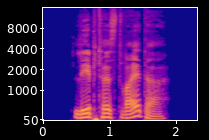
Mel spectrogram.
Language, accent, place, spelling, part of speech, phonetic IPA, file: German, Germany, Berlin, lebtest weiter, verb, [ˌleːptəst ˈvaɪ̯tɐ], De-lebtest weiter.ogg
- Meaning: inflection of weiterleben: 1. second-person singular preterite 2. second-person singular subjunctive II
